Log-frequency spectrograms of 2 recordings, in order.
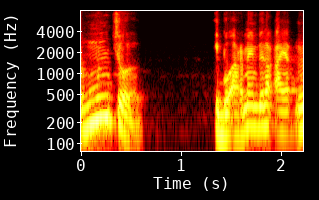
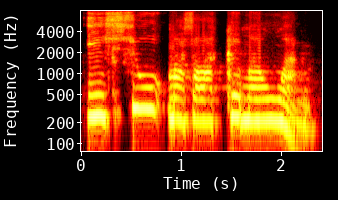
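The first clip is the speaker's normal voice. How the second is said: "isu masalah kemauan" drawn out slowly, each word weighted, higher; slow stressed key phrase; 5 semitones higher, much slower than usual. Shown as a demonstration. Preacher stressing his main point to the congregation, slow and weighty. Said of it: "Saya ulangi".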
